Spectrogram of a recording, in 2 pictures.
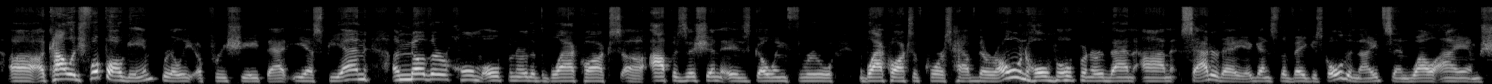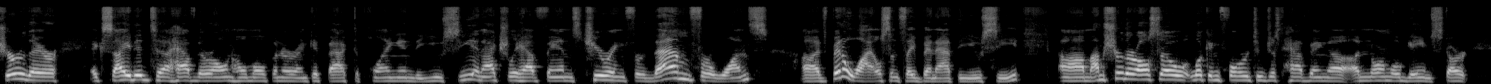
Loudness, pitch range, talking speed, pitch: -22 LUFS, 155-185 Hz, 185 wpm, 165 Hz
